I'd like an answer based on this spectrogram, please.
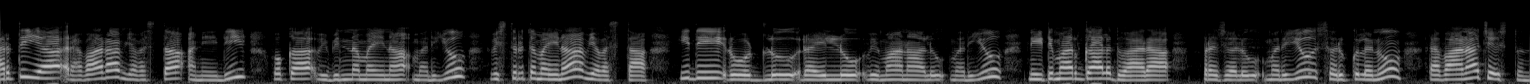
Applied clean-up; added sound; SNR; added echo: none; none; none; none.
